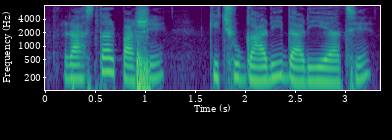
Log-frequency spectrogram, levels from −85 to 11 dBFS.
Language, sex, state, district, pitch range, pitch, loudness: Bengali, female, West Bengal, Cooch Behar, 175-210 Hz, 195 Hz, -19 LUFS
